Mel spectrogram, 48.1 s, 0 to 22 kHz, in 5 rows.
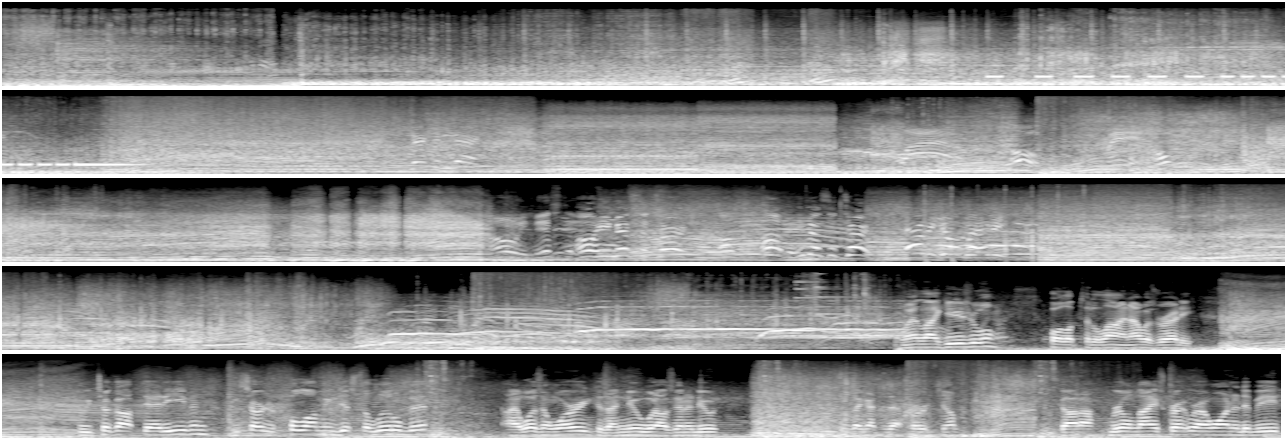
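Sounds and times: truck engines revving: 0.0s - 33.3s, 37.8s - 48.0s.

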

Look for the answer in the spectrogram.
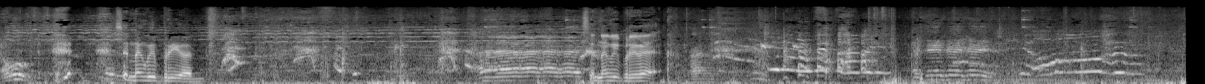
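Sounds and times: high-pitched vocal cry: 2.0s - 6.1s, 7.1s - 11.5s.

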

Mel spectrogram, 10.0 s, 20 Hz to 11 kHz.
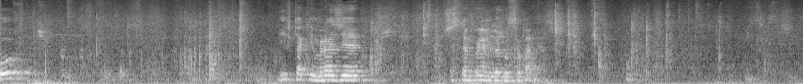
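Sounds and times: person speaking: 0.0s - 1.9s, 3.4s - 7.3s, 9.0s - 10.0s.

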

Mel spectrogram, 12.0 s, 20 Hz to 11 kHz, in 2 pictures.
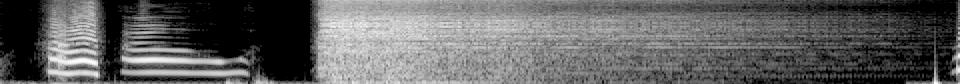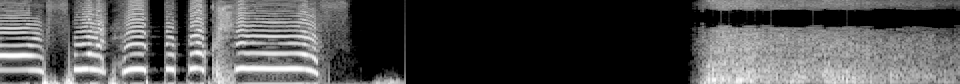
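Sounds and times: loud crash: 2.0s - 5.9s.

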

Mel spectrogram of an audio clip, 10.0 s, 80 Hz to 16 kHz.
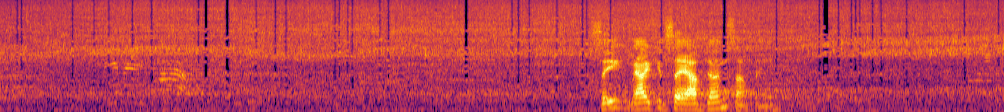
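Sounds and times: cheese sizzling in a skillet: 0.0s - 10.0s.

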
